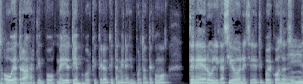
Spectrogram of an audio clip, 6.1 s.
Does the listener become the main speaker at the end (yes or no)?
yes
